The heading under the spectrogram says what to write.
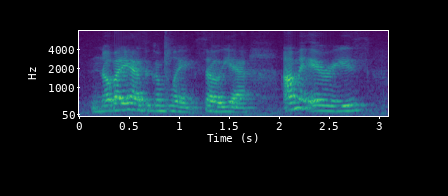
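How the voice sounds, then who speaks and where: A woman at a medium pitch and a moderate pace, with audible room echo. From North Carolina, Rocky Mount. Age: 20s. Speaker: lash business owner and vlogger. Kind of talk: casual Q&A vlog chat. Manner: animated.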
